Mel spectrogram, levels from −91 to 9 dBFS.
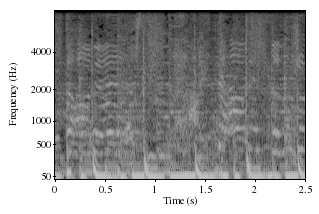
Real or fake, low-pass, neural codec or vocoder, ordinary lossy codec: real; none; none; none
